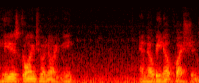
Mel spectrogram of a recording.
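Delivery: normal talking voice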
